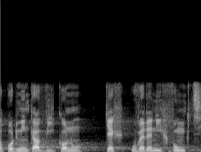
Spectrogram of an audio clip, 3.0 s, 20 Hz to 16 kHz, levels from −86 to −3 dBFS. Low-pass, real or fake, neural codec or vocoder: 7.2 kHz; real; none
